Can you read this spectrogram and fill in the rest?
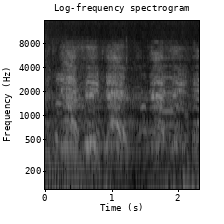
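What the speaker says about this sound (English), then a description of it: "And the Patriots sideline cheering," Football team sideline cheering at a game, loud crowd-like shouting in several surging waves, distant and reverberant, mixed with voices.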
